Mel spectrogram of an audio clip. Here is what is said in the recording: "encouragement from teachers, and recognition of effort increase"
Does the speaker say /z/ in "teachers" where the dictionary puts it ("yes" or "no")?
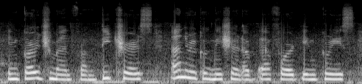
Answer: no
